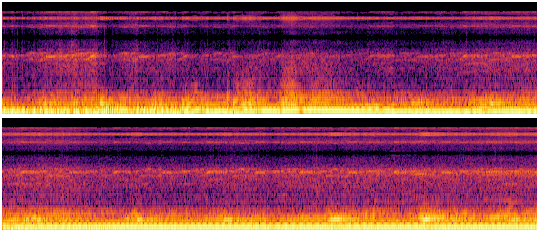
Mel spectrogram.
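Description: A car engine revs hard, rising and falling, then holds a steady drone.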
